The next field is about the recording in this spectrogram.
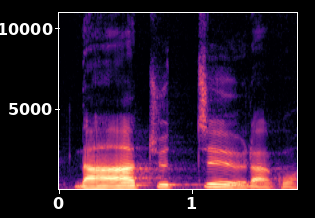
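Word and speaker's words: נעצוץ: 그래서 이 상수리나무가 히브리어로 좀 발음이 어려운데 나아쭈쯔라고 하는, 약간 마치 무슨 중국어 같기도 한 나아쭈쯔라고 부른다고 합니다.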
